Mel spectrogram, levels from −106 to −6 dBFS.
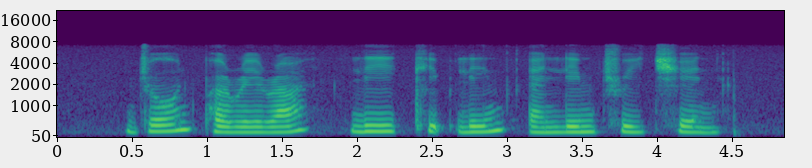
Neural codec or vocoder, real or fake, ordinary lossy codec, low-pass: none; real; none; 7.2 kHz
